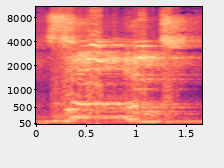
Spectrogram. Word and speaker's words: Singet: So in choir 2, he starts just the word Singet, 2 syllables. Singet, Singet.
